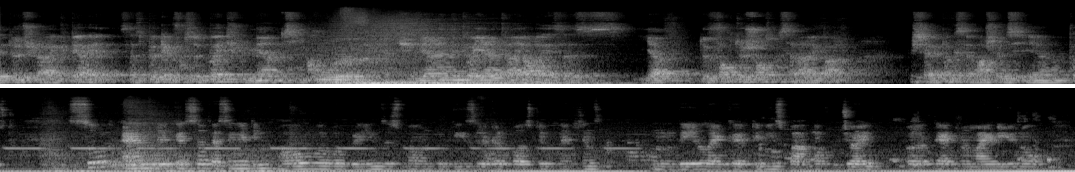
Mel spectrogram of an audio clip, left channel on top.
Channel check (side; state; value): both; different; correlation -0.01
